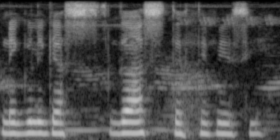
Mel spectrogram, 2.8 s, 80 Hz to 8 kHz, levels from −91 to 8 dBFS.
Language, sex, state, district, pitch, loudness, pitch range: Bengali, female, Assam, Hailakandi, 225 Hz, -16 LUFS, 215-230 Hz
